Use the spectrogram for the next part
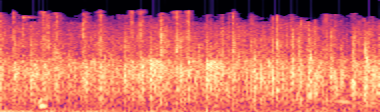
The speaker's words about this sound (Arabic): نعم صفقوا، صفقوا لهن. أيتها السيدات هيا صفقن.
